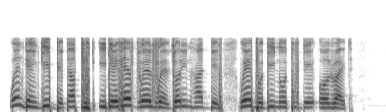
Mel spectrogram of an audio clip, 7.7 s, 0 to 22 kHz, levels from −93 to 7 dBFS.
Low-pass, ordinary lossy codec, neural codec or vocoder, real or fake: 5.4 kHz; none; codec, 44.1 kHz, 7.8 kbps, Pupu-Codec; fake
